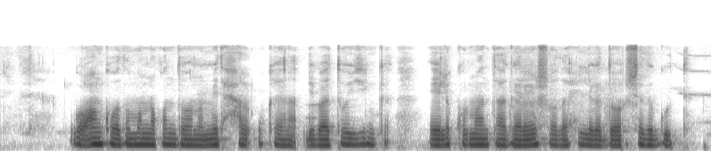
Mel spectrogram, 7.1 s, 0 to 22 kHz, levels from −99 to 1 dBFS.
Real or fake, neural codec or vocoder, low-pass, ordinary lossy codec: real; none; 7.2 kHz; MP3, 96 kbps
